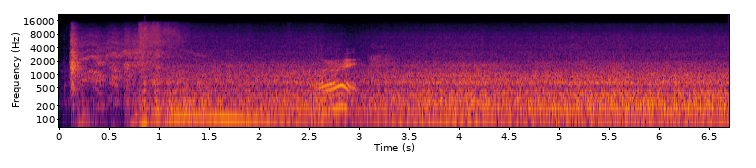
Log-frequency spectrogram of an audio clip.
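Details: 1998 GMC pickup after replacing the security/safety wire to cure a no-start: a brief crank catches quickly, revs once, then settles into a steady, even idle. It starts and runs normally.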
